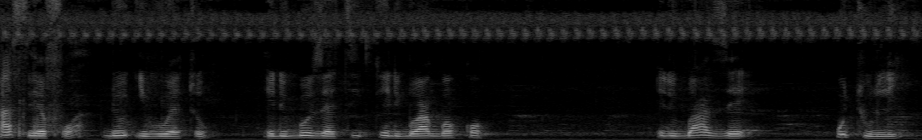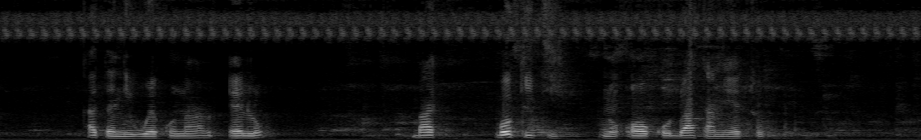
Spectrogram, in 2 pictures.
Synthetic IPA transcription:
a˦sɪ˨ɛ˨fʊ˨a˨dʊ˦ʔi˨vu˨ɛ˨t̪ʰʊ˦e˨di˨ɡ͡bo˦zɛ˨t̪ʰi˦e˦˨di˨ɡ͡bɔ˦a˦ɡ͡bɔ˦kɔ˦ | e˨di˨ɡ͡bɔ˦a˦zɛ˦ | u˦t̪ʰu˨li˨ | a˦t̪a˨ni˨wu˨ɛ˨kʊ˦nã˦ɛ˦lʊ˦ | bɔ˦ki˦t̪ʰi˨nʊ̃˨ʔɔ˦kʊ˦dʊ˦a˦ta˨mɪ̃˨˦ɛ˦t̪ʰʊ˦

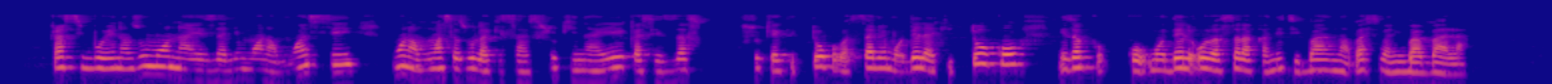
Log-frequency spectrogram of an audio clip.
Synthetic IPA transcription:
ka˨si˨bo˨je˦na˨zo˦mɔ˦na˨e˨za˨li˦mwa˦na˨mwa˦si˦mwa˦na˨mwa˦si˦a˨zo˦la˨ki˨sa˨su˦kʰi˨na˨je˦ka˨si˨e˨za˦ | su˦ki˨ja˨ki˨tɔ˦kɔ˦ba˨sa˦le˦mo˨dɛ˦lja˨ki˨tɔ˦kɔ˦ | e˨za˦˨ | mo˨dɛ˦lʔo˦jo˨a˨sa˦la˨ka˨ne˦ti˨ba˦na˨ba˦si˦ba˨ni˦ba˦ba˦la˨

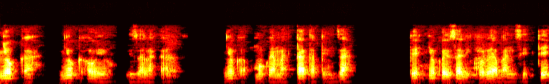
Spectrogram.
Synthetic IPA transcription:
ɲo˦ka˨ | ɲo˦ka˨o˦jo˦ | e˨za̰˨la̰˨ka̰˨ | ɲɔ˦ka̰˨mɔ˦kɔ˨ja˨ma̰˨ta˦ta˨pḛ˨nza˦ | pe˦ɲɔ˦ka˦e˨za˦li˨kʰo˨lo˦ja˨ba˨nze˨tɛ˦

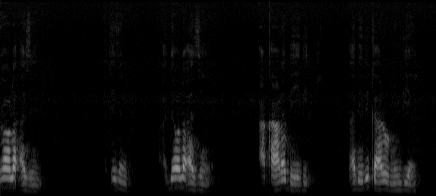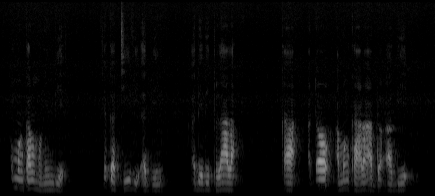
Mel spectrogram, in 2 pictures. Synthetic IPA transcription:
a˦ʊ˦la˦ʔa˨zɪ˨ŋ | a˨t͡ʃɛ˦zɪ˨ŋ | a˨d͡ʒa˦ʊ˦la˦a˨zɪ˨ŋ | a˨ka˨ɾa˦beː˨bi˦ | ka˨beː˨bi˦ka˨a˨ɾa˦ʊ˨nɪ̃˦m˦bi˦e˨ŋ˨ | hʊ˦mɪ̃˦ŋ˦ka˦lɦʊ˨nɪ̃˦m˦bi˦e˨ | t͡ʃɛ˦ka˨tʰiː˦vi˨ʔa˨bi˨ | a˨be˨bi˨pɪ˨laː˦la˦ | ka˨ | a˨dɔ˦ʊ˦a˨mɪ˦ŋkaː˨ɾa˦a̰˨dɔ̰˨ʔa˨bi˦e˦

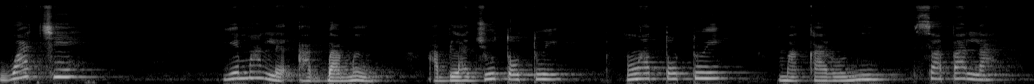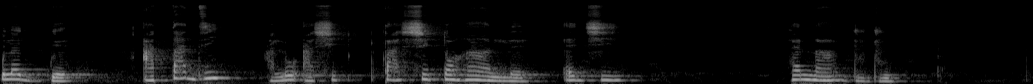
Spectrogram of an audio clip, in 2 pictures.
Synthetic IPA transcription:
wa˦t͡ʃe˦ | je˦mã˦lɛ˨a˨ɡ͡ba˨mɛ̃˨ | a̰˨bla˨d͡ʒi˦o˦t̪ɔ˦t̪o˦e˦ | ɣ̃ã˦t̪ɔ˦t̪o˦e˦ | mã˨ka˨ɾo˨nĩ˦sa˦ba˦la˦k͡ple˦ɡ͡bɛ˨ | a˨t̪a˦d̪i˦ | a˨lo˦ʔa˨i˦t̪a˦ʃi˦t̪ɔ̃˦ɦã˦lɛ˨e˦d͡ʑi˦ | hɛ˦nã˦ɖu˨ɖo˨

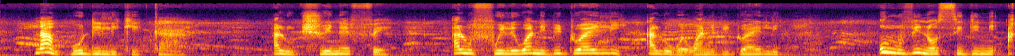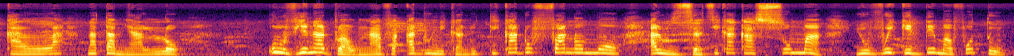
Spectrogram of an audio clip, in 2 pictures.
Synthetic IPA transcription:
nã˦ɡ͡bo˦ɖi˨li˨kʰe˨ka˨ | a˦lo˨t͡ʃu˦e˦nɛ̃˦fɛ˨ | a˦lu˨fu˨e˨le˨wa˦nẽ˨bi˦ɖu˦a˦e˦li˦a˦lo˨wɛ̰˨wa˦nẽ˨bi˦ɖu˦a˨e˦li˦˨ | o˦lu˨vi˦nɔ̃˨si˨ɖi˨nĩ˨a˨ka˨la˦ | nã˦t̪a˦mĩ˨a˨lɔ˦ | o˦lu˨vi˦e˦n˦ã˦ɖo˨a˨wo˨nã˨˦va˦ʔa˨ɖʊ˦nĩ˨ka˨nũ˦t̪i˦ka˦ɖʊ˦fa˦nɔ̃˦mɔ̃˦a̰˨lu˨za˨t̪i˦ka˦ka˦sʊ˦mã˦˨ | jo˨vu˦e˦ke˨ɖe˦mã˨fo˦t̪o˨

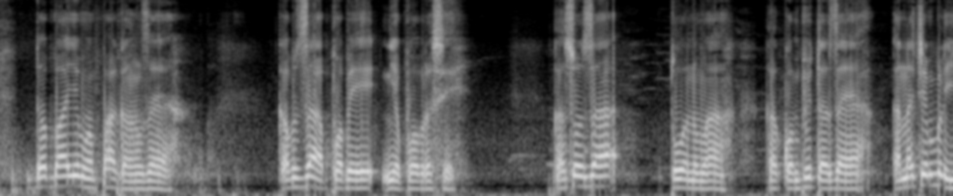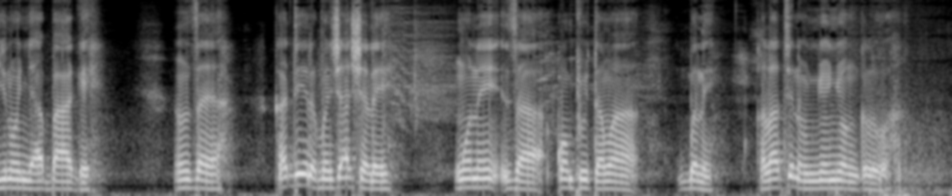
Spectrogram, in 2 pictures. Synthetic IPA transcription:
dɔ˦ba˦jɛ˦mɨ˨m˦pa˦˨ɡa˨ŋ˨za˦ja˨ | ka˨bɨ˦za˦˨pɔ˦bɨ˦ɲɛ˨pɔ˦bɾɨ˦sɨ̰˨ | ka˨so˦za˦ | toː˦nɨ˨maː˦˨ka˨kɔ˨mpu˦ta˨za˦ja̰˨ka˨na˦t͡ʃɪ˦m˦bɨ˦lɨ˨ji˦no˦ɲa˨baː˦ɡɨ˨ | n̩˦za˦ja˨ | ka˨deː˦ɾɨ˨bɨ˦n˦ʃa˦ʔʃɛ˨lɨ˦ | ŋʊ˦nɨ˦za˨kɔ˦mpu˦ta˨maː˦˨ | ɡ͡bɨ˦nɨ˨ | ka˨laː˦tɨ˦nɨ˨m˨ɲɔ˦ɲɔ˦ŋ˨ɡɨ˦lɨ˨ba̰˨

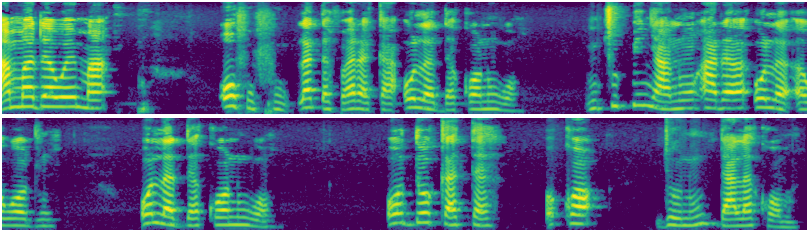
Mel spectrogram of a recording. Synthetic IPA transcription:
a˨mə̃˨ɖə˦wo˦e˦mã˦ | wo˦ɸu˨ɸu˨lə˦t̪ə˨ɸə˦ɖə˨ka˨wo˦lə˨d̪ə˨kɔ˦nũ˦wɔ˨ | ŋũ˨t͡ʃu˦k͡pi˦ɲã˨nũ˦a˨ɖə˦wo˦lə˨ʔə˨wɔ˨ɖũ˦ | wo˦lə˨d̪ə˨kɔ˦nũ˦wɔ˨ | wo˦d̪o˦kə˨t̪ə˨˦ | kɔ˦ | d͡ʒo˨nũ˦d̪a˨lə˦kʰɔ˨mə˨

